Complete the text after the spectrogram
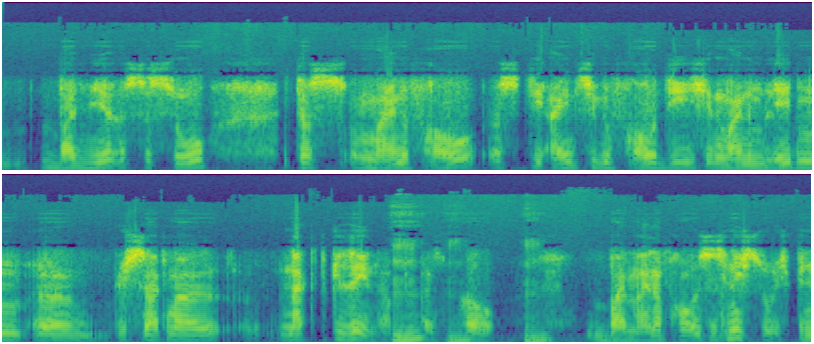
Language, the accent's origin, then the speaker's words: German; Palestine; now in Germany; Das ist Palästina.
